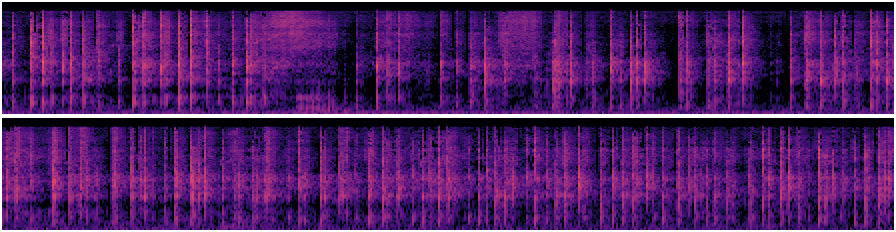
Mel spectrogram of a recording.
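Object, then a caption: Small paperboard product box with contents. Long nails tap rapidly on a small teal printed paperboard box for a Revolution Beauty moisture cream, with the product still inside. The result is a dense run of crisp, dry, bright clicks that die away almost instantly, with a brief smoother rasping stretch early on.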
